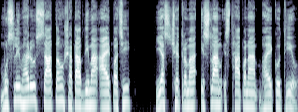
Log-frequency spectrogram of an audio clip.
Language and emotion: Nepali, neutral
